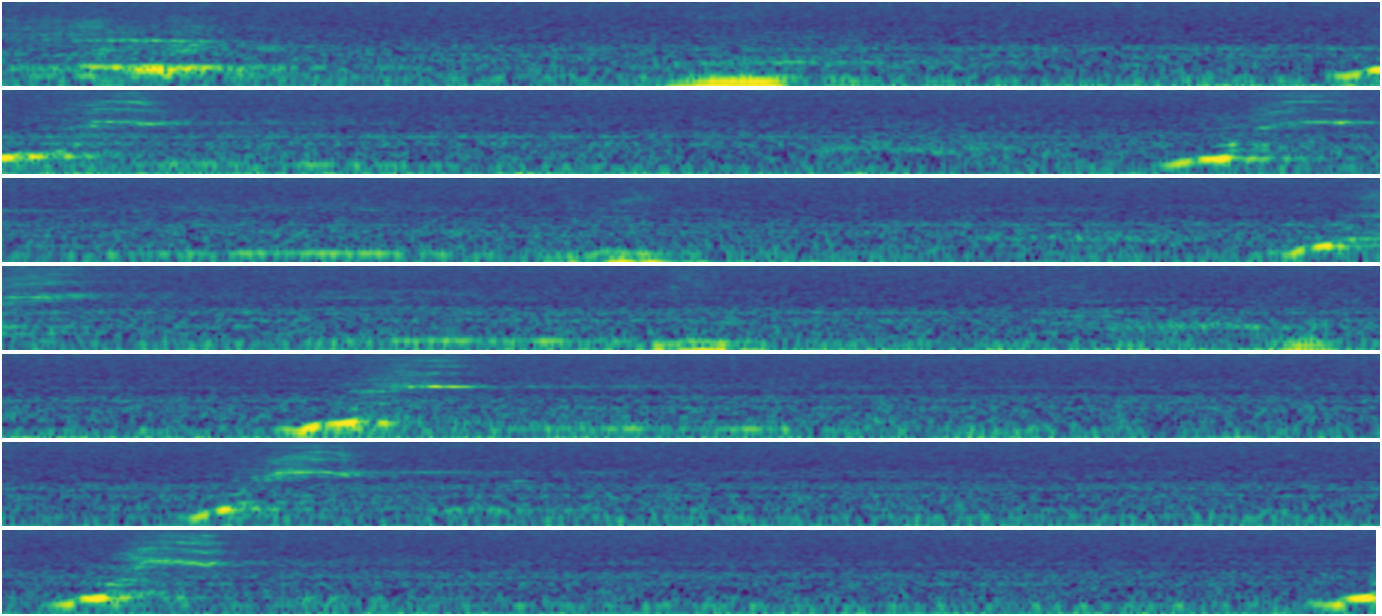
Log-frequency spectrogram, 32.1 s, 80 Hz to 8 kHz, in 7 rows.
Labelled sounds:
0.2	0.8	humpback whale, 0.86 to 1.1 kHz
4.7	5.3	humpback whale, 0.93 to 4.3 kHz
8.7	9.2	humpback whale, 0.93 to 1.5 kHz
13.6	14.2	humpback whale, 0.93 to 3.4 kHz
19.5	20.0	humpback whale, 1.2 to 1.6 kHz
23.8	24.3	humpback whale, 0.93 to 3.2 kHz
28.0	29.3	humpback whale, 1.1 to 4.2 kHz

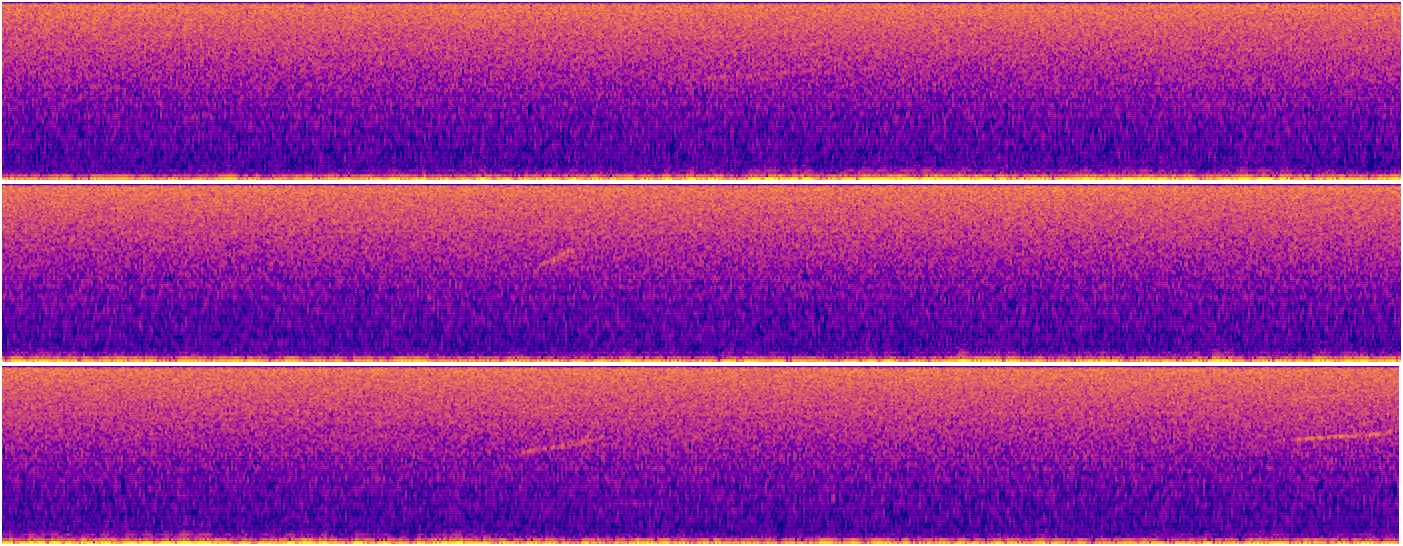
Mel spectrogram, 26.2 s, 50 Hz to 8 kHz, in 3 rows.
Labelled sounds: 20.7	21.3	killer whale, Bigg's (transient), 1.8 to 2.4 kHz
25.6	26.2	killer whale, Bigg's (transient), 2.2 to 2.8 kHz

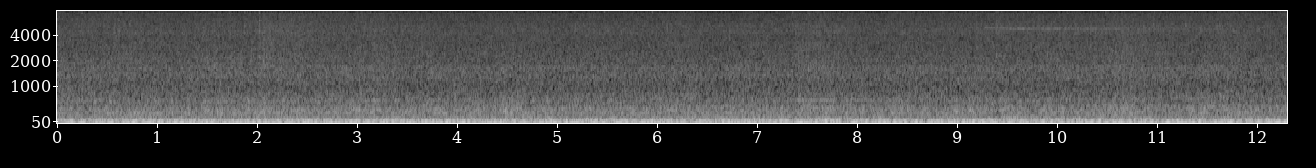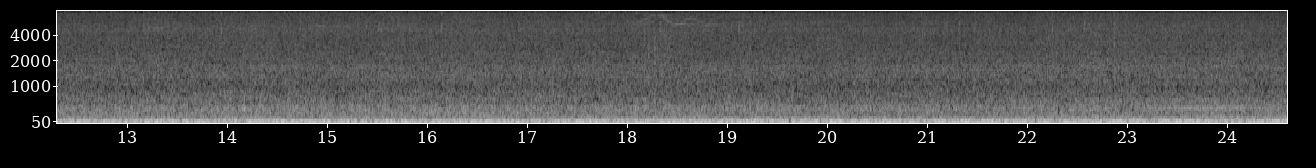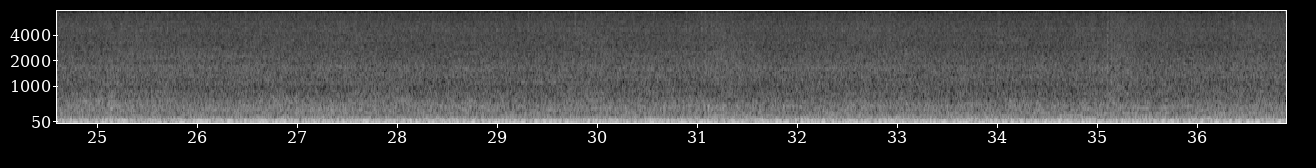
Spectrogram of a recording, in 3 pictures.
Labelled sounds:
18.1	18.9	killer whale, southern resident, 4.6 to 7.1 kHz

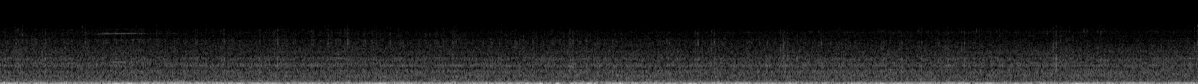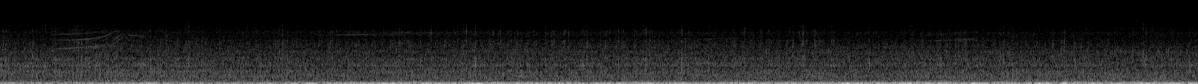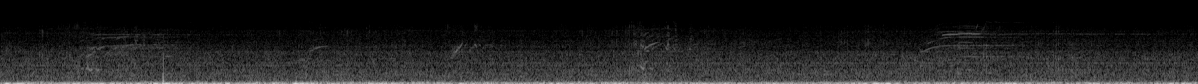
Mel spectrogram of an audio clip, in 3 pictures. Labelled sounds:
0.7	1.5	killer whale, 3.3 to 5.8 kHz
12.4	13.5	killer whale, 1.9 to 6.0 kHz
30.1	31.0	killer whale, 0.77 to 7.9 kHz
33.1	34.2	killer whale, 1.1 to 8.0 kHz

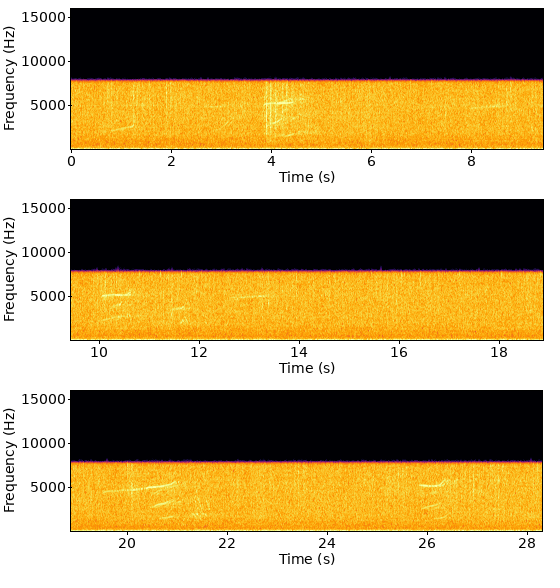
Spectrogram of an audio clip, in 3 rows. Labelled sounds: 25.8	26.6	killer whale, southern resident, 1.5 to 5.9 kHz

